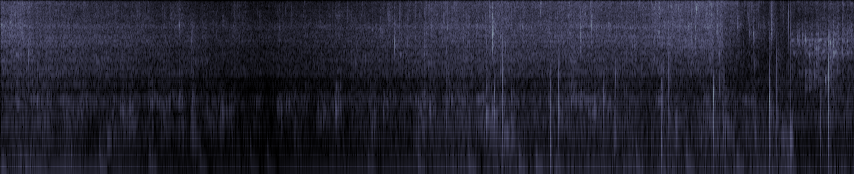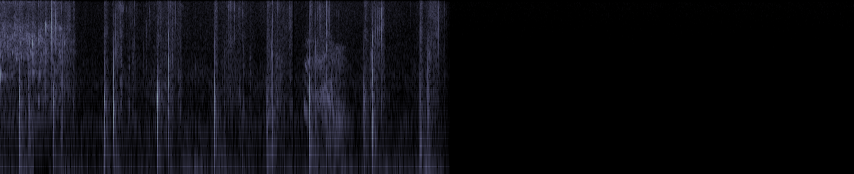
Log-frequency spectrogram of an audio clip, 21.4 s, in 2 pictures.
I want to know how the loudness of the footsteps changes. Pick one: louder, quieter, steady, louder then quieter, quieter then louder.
louder.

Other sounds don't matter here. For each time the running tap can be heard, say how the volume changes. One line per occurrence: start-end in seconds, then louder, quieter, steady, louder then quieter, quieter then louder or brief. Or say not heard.
0.0-11.6 quieter then louder.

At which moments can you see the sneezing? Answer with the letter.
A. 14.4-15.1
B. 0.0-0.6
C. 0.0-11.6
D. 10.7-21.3
A.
